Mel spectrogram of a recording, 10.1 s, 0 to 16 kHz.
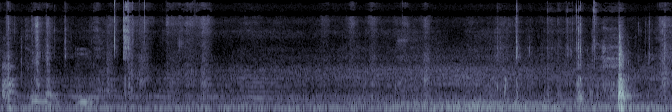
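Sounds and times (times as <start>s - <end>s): footsteps on grass: 1.5s - 3.4s.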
